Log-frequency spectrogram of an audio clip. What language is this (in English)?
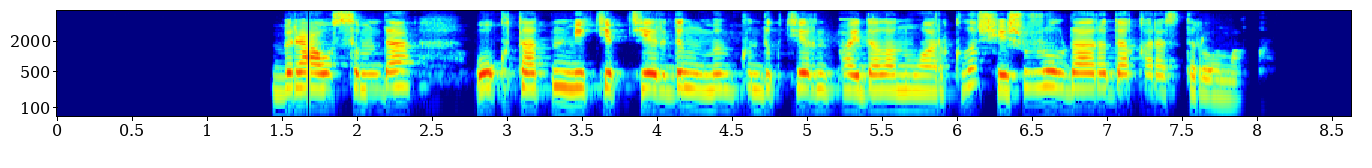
Kazakh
